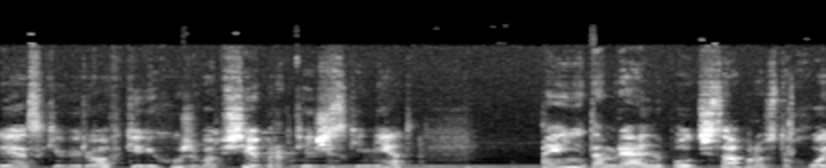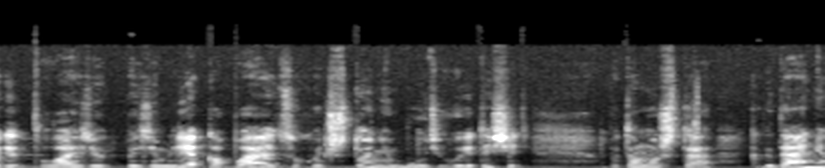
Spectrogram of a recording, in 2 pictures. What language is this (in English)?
Russian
